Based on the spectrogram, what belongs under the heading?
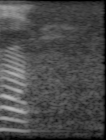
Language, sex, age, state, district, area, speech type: Hindi, female, 18-30, Uttar Pradesh, Ghazipur, rural, read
